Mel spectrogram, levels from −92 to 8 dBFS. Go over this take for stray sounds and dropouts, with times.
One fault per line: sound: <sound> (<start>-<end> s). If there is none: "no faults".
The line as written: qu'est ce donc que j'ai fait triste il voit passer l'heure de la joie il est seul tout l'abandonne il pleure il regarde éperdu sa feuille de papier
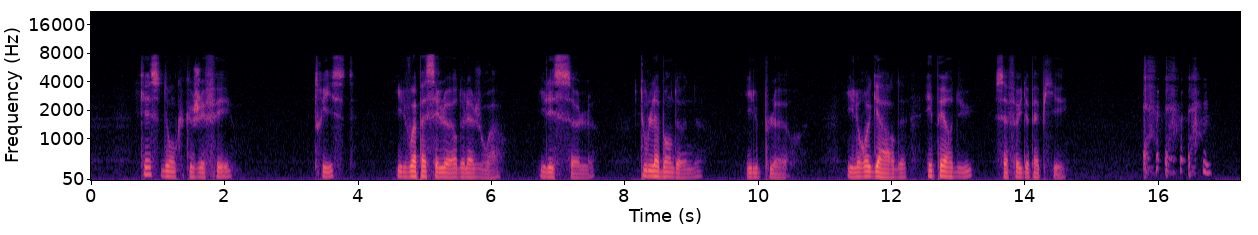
sound: cough (15.8-16.8 s)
